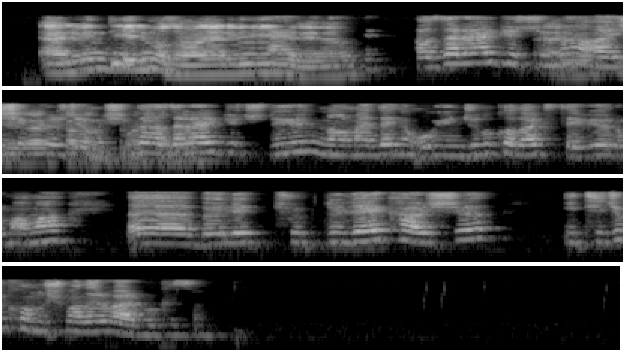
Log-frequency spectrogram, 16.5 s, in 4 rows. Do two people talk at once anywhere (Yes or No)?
Yes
